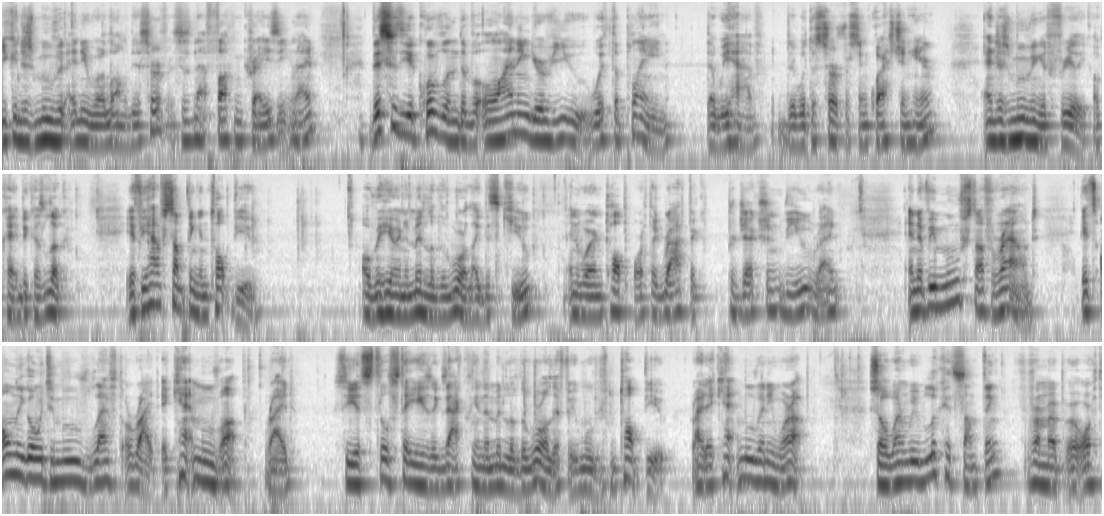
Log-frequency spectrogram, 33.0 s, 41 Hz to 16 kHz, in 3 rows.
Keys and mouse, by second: 11.2-11.7 middle drag, 12.3 KP_7, 13.0 shift+middle drag, 13.4 shift+s, 13.9 shift+a, 15.4 shift+middle click, 16.3 shift+middle click, 20.0 g, 24.4-24.7 drag, 24.8-25.5 middle drag, 25.6 middle click, 26.5 middle click, 27.2 KP_7, 28.0 g, 29.1 click, 30.4 x.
